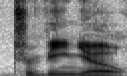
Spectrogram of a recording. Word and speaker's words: Trevino: What do you like um and what Trevino Trevvinho I'm guessing is how it's pronounced correct? Yeah.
